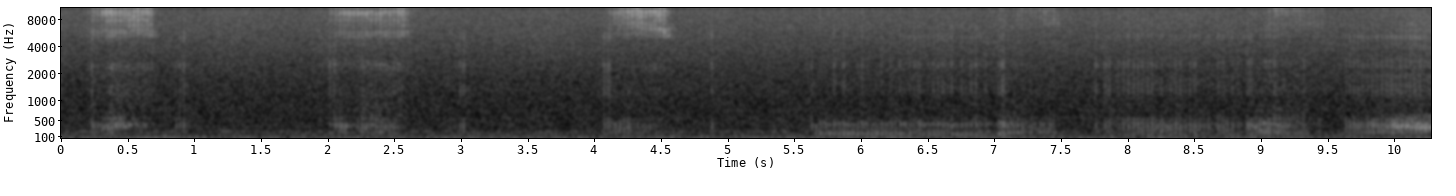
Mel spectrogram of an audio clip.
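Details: Heidi, a 14-year-old cat from the Humane Society of New York City, purrs under massage; low constant purr with brief hissing rubbing noises at intervals of about two seconds.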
